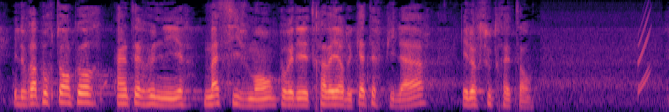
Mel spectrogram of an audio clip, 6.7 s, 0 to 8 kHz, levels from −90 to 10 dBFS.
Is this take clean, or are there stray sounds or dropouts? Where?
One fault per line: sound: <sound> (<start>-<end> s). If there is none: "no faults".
sound: chirp (6.4-6.5 s)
